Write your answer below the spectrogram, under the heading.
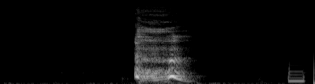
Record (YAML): cough_length: 3.2 s
cough_amplitude: 13592
cough_signal_mean_std_ratio: 0.28
survey_phase: beta (2021-08-13 to 2022-03-07)
age: 18-44
gender: Male
wearing_mask: 'No'
symptom_cough_any: true
symptom_sore_throat: true
symptom_fatigue: true
symptom_headache: true
symptom_onset: 5 days
smoker_status: Never smoked
respiratory_condition_asthma: false
respiratory_condition_other: false
recruitment_source: Test and Trace
submission_delay: 2 days
covid_test_result: Positive
covid_test_method: RT-qPCR
covid_ct_value: 12.7
covid_ct_gene: ORF1ab gene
